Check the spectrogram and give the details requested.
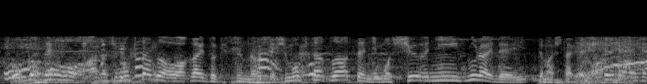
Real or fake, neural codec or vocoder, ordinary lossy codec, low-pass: fake; vocoder, 44.1 kHz, 128 mel bands, Pupu-Vocoder; MP3, 32 kbps; 3.6 kHz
